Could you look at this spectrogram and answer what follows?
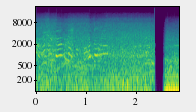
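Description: Ocean waves wash steadily onto a beach in Bohol, Philippines, a continuous broad surf roar with faint crowd babble behind it, cut by a brief dropout near the end.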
